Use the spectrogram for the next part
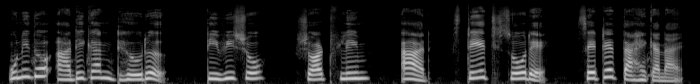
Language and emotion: Santali, neutral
